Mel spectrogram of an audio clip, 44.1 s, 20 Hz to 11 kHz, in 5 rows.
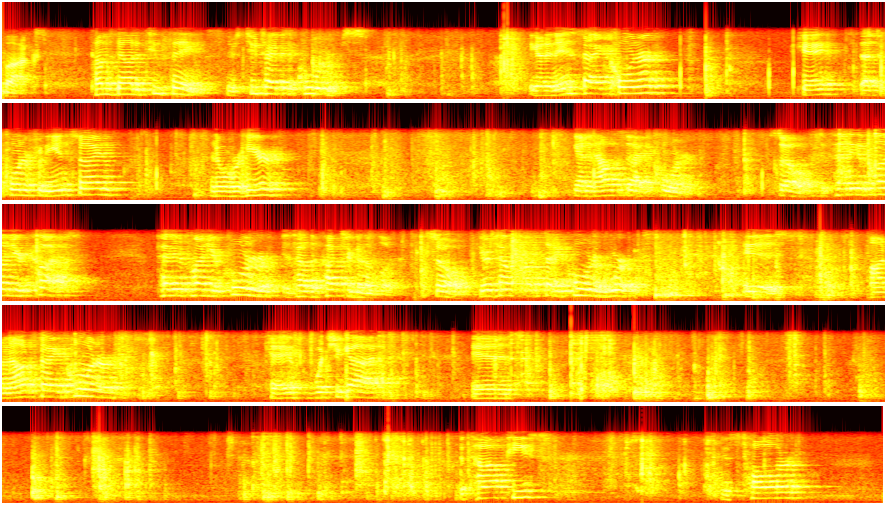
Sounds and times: Speech: 0.0 - 3.8, 5.3 - 6.8, 8.0 - 10.2, 10.9 - 11.8, 14.5 - 18.6, 19.2 - 24.2, 24.9 - 28.0, 29.1 - 30.6, 31.2 - 31.9, 39.9 - 41.0, 42.4 - 43.6.

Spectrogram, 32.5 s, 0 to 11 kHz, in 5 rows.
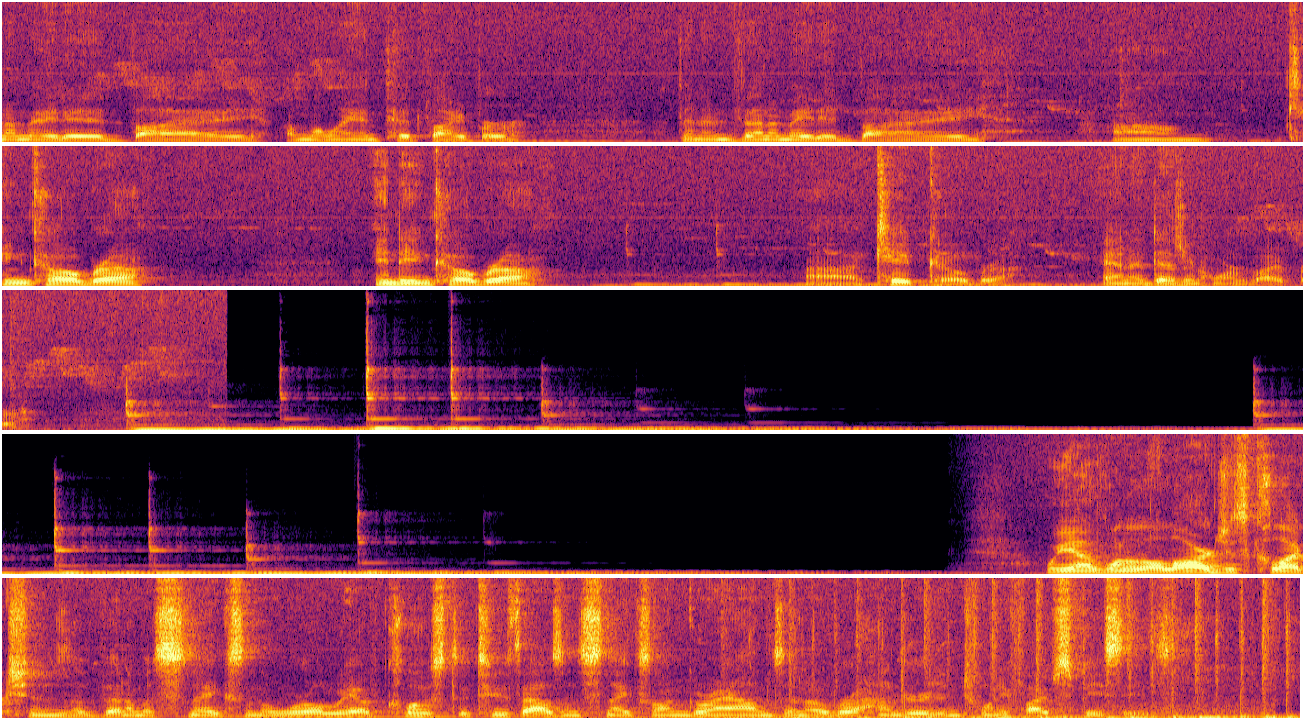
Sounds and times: Speech: 0.0 - 2.6, 3.4 - 5.0, 5.6 - 7.3, 8.4 - 9.3, 10.5 - 13.2, 24.7 - 32.0
Music: 9.3 - 12.8, 13.4 - 24.5, 26.9 - 32.5.

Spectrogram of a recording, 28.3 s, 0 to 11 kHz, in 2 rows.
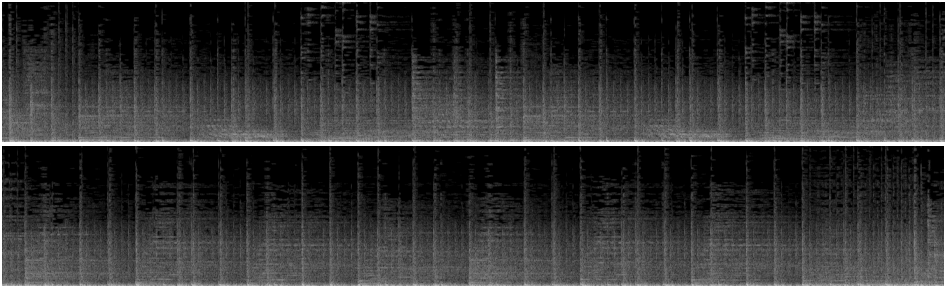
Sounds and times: Music: 0.0 - 28.2.

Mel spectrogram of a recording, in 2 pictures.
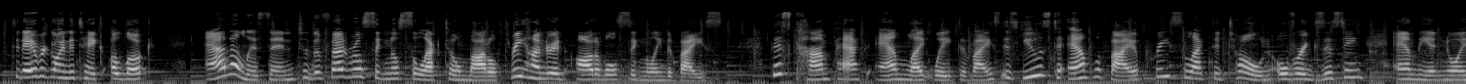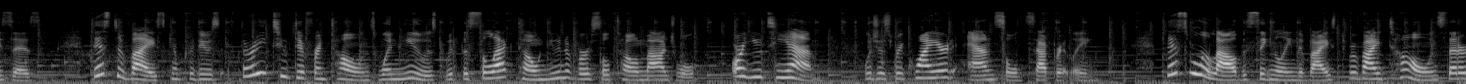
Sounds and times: Music: 0.0 - 29.3
Speech: 0.2 - 1.5, 2.1 - 15.0, 15.6 - 25.6, 26.3 - 29.3.

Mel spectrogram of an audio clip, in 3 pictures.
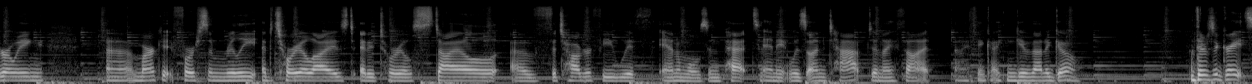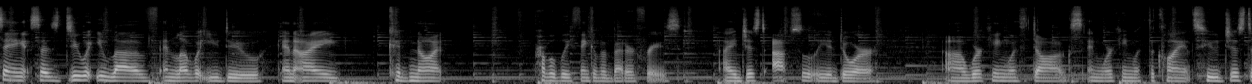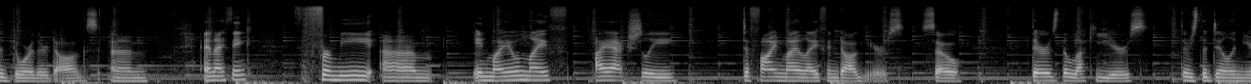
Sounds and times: Speech: 0.0 - 0.4, 1.0 - 10.8, 11.9 - 17.0, 17.8 - 21.3, 22.0 - 31.8, 32.5 - 34.6, 35.4 - 37.5
Music: 0.0 - 37.5.

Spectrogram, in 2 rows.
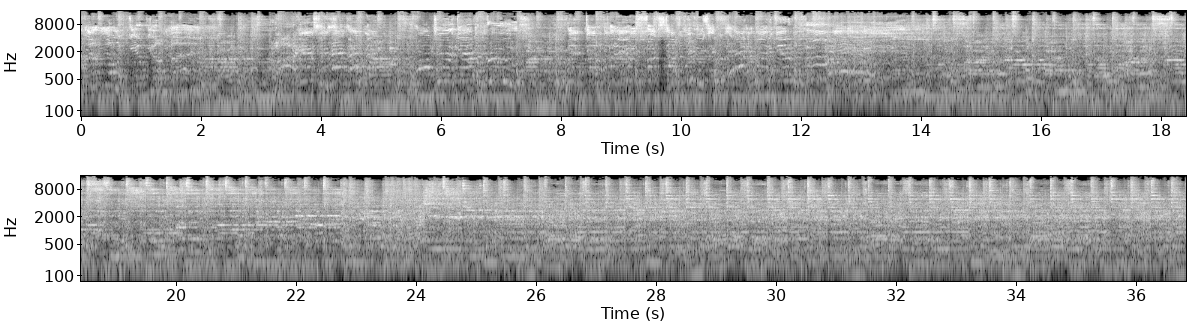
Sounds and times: Music: 0.0 - 36.8.

